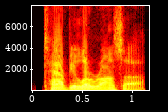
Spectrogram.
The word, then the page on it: tabula rasa: American English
